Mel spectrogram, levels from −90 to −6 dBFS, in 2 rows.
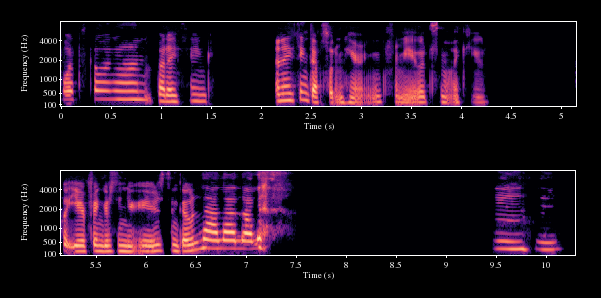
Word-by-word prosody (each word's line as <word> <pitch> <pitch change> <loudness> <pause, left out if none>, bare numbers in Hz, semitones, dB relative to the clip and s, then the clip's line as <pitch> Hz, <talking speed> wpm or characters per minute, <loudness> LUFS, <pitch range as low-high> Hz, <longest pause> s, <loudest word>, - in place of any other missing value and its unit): what's 290 -1 -4
going 300 -1 -3
on, 290 0 -3
but 225 -2 +3
I 215 0 +1
think 225 -2 -8 0.7
and 235 - +1
I 255 - +1
think 265 +1 -5
that's 190 -2 +2
what 180 - -1
I'm - - -4
hearing 185 +3 -6
from - - -7
you, - - -2
it's 190 +1 -7
not 195 - -6
like - - -8
you 185 +1 -15 0.9
put - - 0
your 190 0 +4
fingers 190 -1 +1
in 195 - +1
your 185 - +1
ears, 190 +2 0
and 200 -2 -2
go, 195 - +6
la, 285 +7 +5
la, 290 0 +6
la, 275 -1 +6
la 320 +3 +5 2.3
Mhm. 265 -2 -6
245 Hz, 185 wpm, -24 LUFS, 195-285 Hz, 2.3 s, go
